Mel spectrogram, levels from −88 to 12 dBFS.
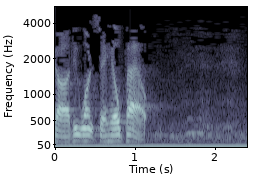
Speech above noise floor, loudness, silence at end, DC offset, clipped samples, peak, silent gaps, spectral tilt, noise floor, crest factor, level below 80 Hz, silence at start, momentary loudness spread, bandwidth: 24 dB; -16 LUFS; 0.05 s; 4%; under 0.1%; 0 dBFS; none; -11 dB/octave; -39 dBFS; 18 dB; -52 dBFS; 0 s; 23 LU; 4.9 kHz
